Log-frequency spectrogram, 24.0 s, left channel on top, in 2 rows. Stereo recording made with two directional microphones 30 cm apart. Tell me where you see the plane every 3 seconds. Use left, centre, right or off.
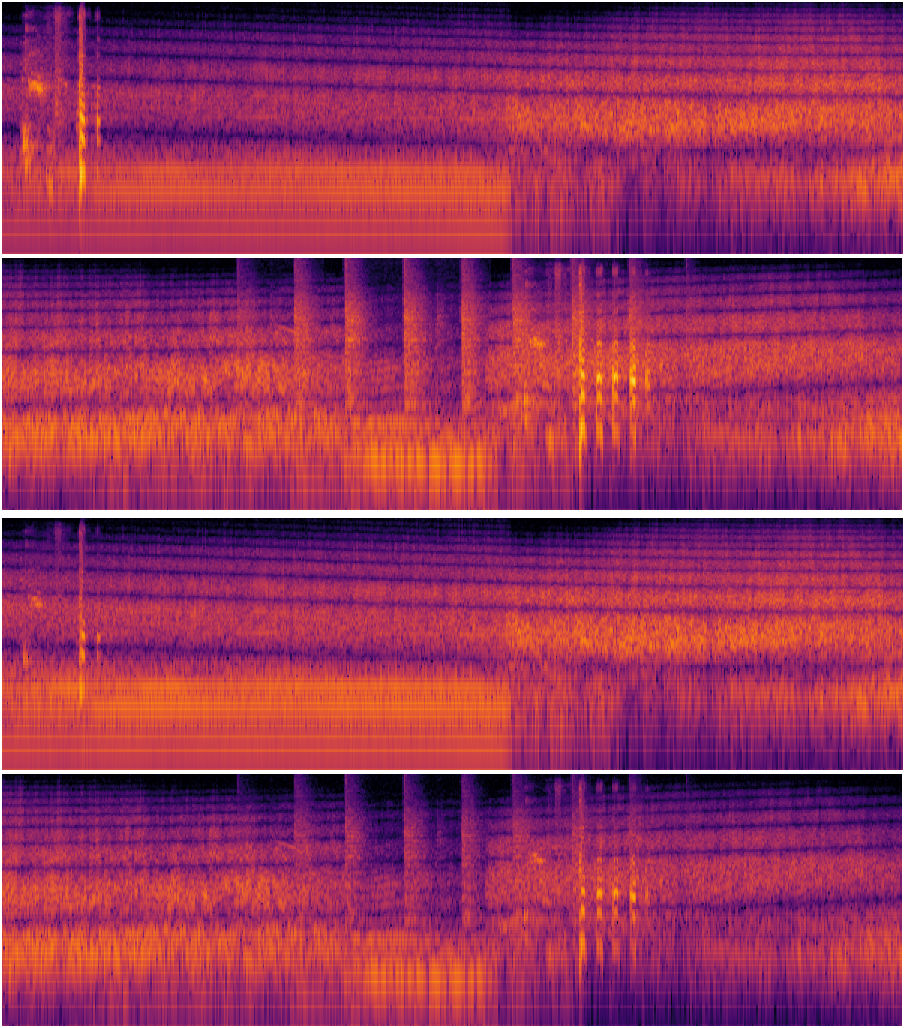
right, right, right, centre, centre, left, left, left.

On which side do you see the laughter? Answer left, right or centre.
left.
